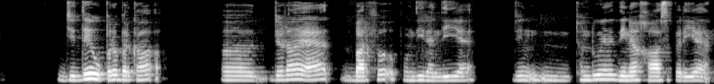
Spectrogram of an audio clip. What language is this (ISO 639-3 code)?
doi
